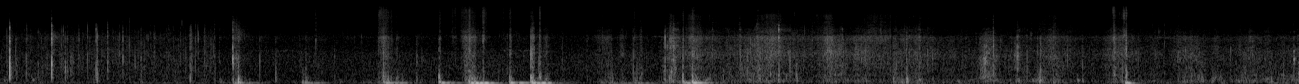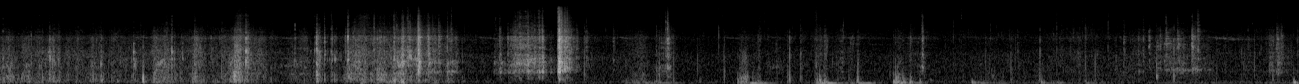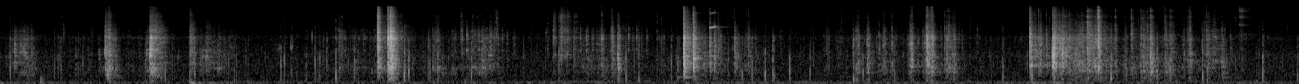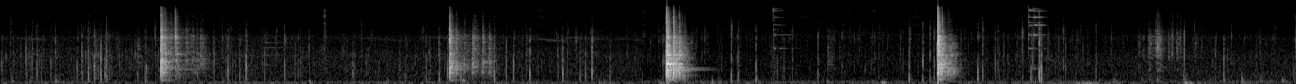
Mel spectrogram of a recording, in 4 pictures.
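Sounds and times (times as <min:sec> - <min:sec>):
metal plates clinking: 0:24.3 - 0:26.4, 0:40.6 - 0:41.1, 0:43.4 - 0:44.0, 0:45.6 - 0:46.0, 0:48.4 - 0:48.6, 0:49.3 - 0:49.5.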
